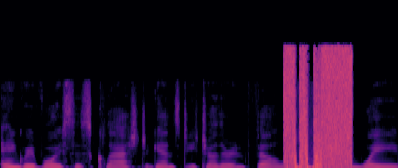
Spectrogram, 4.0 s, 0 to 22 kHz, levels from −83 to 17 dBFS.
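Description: Samples built from the wrong bytes, from 2.85 to 3.53 s: for roughly two thirds of a second the reader assembles each sample incorrectly, either offset by a byte, in swapped order, or with the wrong alignment. The rapidly fluctuating low bits end up as the most significant part of every value, so the speech is replaced by a burst of loud, harsh broadband noise, close to white on the louder sounds.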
